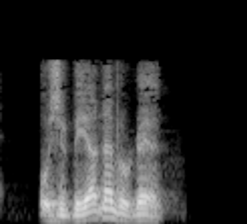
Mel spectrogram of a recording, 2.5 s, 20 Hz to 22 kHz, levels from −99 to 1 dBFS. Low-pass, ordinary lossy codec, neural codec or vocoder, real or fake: 7.2 kHz; MP3, 32 kbps; codec, 16 kHz, 0.5 kbps, FunCodec, trained on LibriTTS, 25 frames a second; fake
